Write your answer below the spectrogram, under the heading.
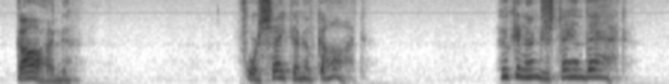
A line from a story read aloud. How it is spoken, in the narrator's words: he exclaimed in puzzled amazement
